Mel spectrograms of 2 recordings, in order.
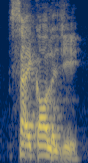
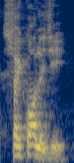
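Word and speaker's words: psychology: और last example है साइकोलॉजी एज साइकोलॉजी, living out the silent P.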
